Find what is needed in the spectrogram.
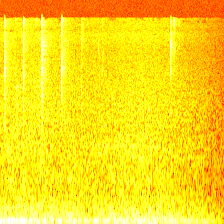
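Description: Near silence with a low background rumble and a few faint, sharp clicks, a cluster in the first half-second and one more near the end.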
